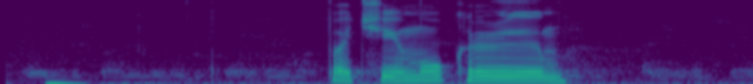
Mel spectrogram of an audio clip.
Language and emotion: Russian, sad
